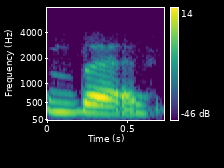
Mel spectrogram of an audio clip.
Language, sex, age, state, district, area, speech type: Marathi, female, 45-60, Maharashtra, Amravati, rural, conversation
